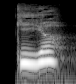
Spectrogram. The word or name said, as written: gire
